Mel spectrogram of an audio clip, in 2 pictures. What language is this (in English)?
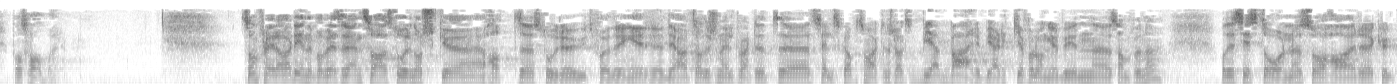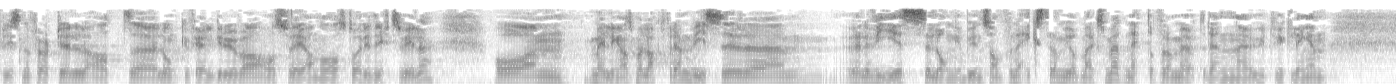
Norwegian Bokmål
